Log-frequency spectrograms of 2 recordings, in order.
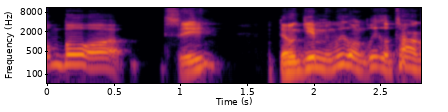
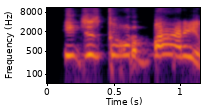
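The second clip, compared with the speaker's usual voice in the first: higher, hyped-up repeat; 10 semitones higher than usual. Real, not acted. Host hypes Drew's first body, excited. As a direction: say it like the news is huge.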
